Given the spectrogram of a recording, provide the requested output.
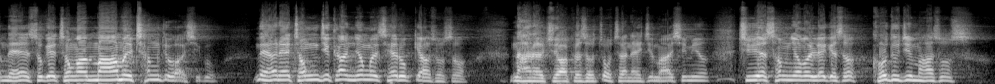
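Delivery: loud, fervent psalm reading; scripture recitation. Shown as a demonstration. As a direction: pray the verses out with force. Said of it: "시작".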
